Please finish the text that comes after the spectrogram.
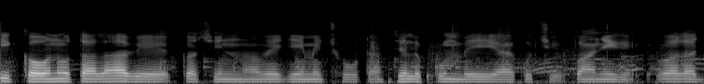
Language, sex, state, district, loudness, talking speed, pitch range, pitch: Hindi, male, Uttar Pradesh, Deoria, -27 LUFS, 145 wpm, 115-125 Hz, 120 Hz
